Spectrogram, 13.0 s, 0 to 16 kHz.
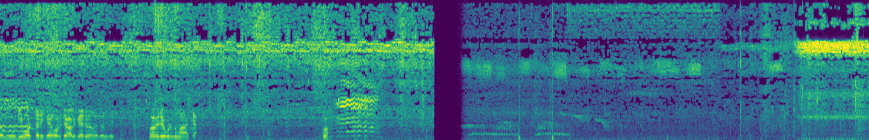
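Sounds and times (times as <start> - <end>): young goat bleating: 0.0 - 0.7, 4.9 - 5.8.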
